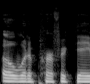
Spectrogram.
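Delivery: ordinary talk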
